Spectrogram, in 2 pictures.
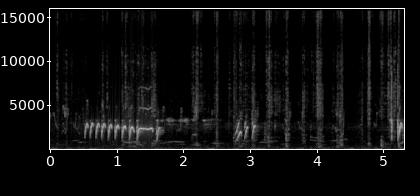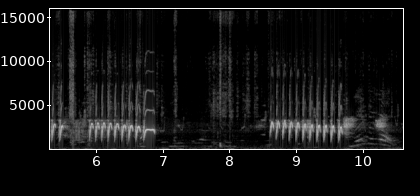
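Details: Black francolin chicks calling in bursts of rapid, evenly spaced peeps, each note sliding down, about eight per second, with short gaps between bursts and faint ticking underneath.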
